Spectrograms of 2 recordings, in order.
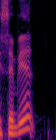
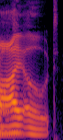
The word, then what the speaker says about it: symbiote: So I've only ever heard it pronounced symbiote. – I've heard symbiote. – That's not totally wrong. – It's not totally wrong? – Yeah, but you don't usually hit the O that hard is all.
